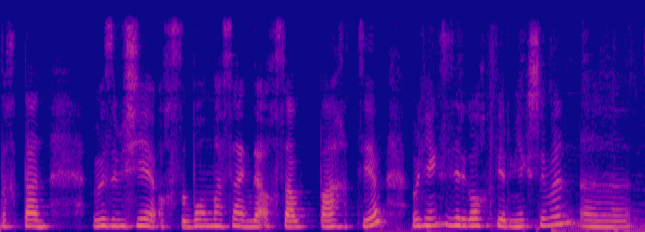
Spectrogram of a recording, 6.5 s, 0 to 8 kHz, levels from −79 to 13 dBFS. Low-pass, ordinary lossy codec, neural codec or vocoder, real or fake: 7.2 kHz; none; none; real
